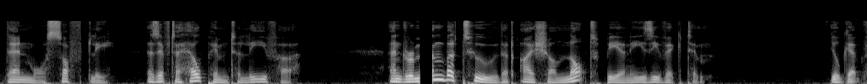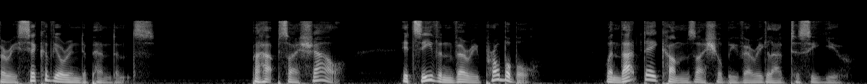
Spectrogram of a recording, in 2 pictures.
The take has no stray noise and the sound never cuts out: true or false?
false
